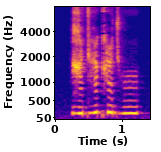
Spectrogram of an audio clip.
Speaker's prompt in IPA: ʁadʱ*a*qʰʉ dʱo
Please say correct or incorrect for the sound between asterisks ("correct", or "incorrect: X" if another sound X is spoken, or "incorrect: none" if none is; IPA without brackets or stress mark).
incorrect: ə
